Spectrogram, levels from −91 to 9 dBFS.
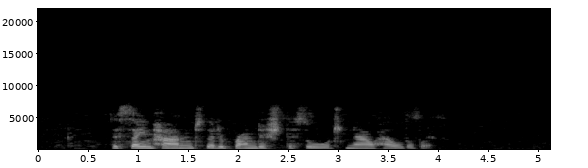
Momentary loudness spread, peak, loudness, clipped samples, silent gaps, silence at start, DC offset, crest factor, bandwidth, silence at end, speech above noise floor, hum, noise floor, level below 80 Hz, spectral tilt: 13 LU; -20 dBFS; -38 LUFS; under 0.1%; none; 0.75 s; under 0.1%; 20 dB; 7.2 kHz; 1.2 s; 48 dB; none; -86 dBFS; under -90 dBFS; -4 dB/octave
